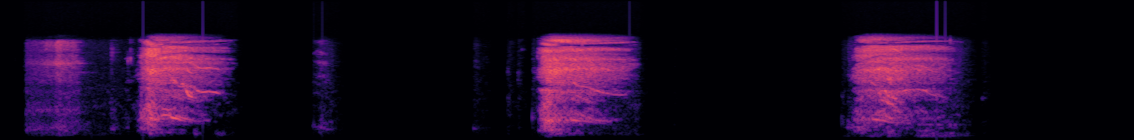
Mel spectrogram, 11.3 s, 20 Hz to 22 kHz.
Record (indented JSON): {
  "exhalation_length": "11.3 s",
  "exhalation_amplitude": 4707,
  "exhalation_signal_mean_std_ratio": 0.38,
  "survey_phase": "beta (2021-08-13 to 2022-03-07)",
  "age": "18-44",
  "gender": "Female",
  "wearing_mask": "No",
  "symptom_cough_any": true,
  "symptom_runny_or_blocked_nose": true,
  "symptom_sore_throat": true,
  "symptom_fatigue": true,
  "symptom_headache": true,
  "symptom_onset": "2 days",
  "smoker_status": "Never smoked",
  "respiratory_condition_asthma": false,
  "respiratory_condition_other": false,
  "recruitment_source": "Test and Trace",
  "submission_delay": "2 days",
  "covid_test_result": "Positive",
  "covid_test_method": "RT-qPCR",
  "covid_ct_value": 22.3,
  "covid_ct_gene": "ORF1ab gene"
}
